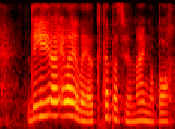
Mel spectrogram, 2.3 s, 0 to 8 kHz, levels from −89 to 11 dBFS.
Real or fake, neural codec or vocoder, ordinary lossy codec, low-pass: fake; codec, 24 kHz, 0.9 kbps, WavTokenizer, small release; none; 7.2 kHz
